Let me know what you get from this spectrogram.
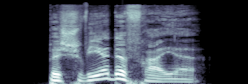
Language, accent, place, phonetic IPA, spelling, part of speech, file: German, Germany, Berlin, [bəˈʃveːɐ̯dəˌfʁaɪ̯ə], beschwerdefreie, adjective, De-beschwerdefreie.ogg
- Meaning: inflection of beschwerdefrei: 1. strong/mixed nominative/accusative feminine singular 2. strong nominative/accusative plural 3. weak nominative all-gender singular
